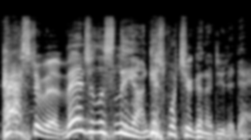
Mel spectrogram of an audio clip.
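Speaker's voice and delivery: revved-up, eager, teasing, excited, high swooping voice. Retelling how a missionary spoke to him: imitating an excited talker. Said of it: "he got you all excited when he talked".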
